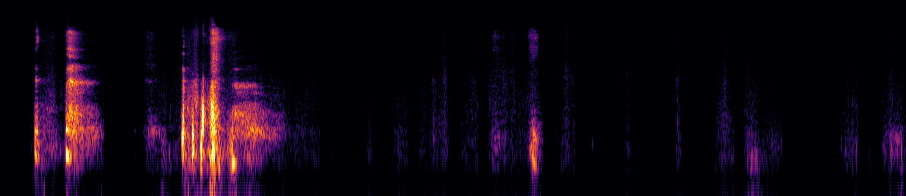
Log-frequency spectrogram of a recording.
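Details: A few sharp sneezes followed by quiet sniffs, in someone with a cold.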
